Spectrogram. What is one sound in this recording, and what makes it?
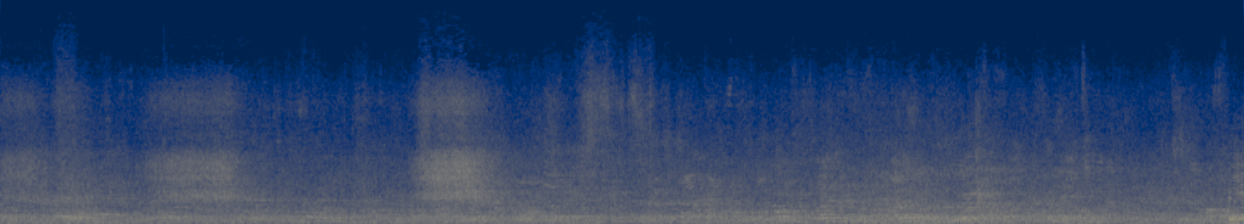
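Many people chatter at once in a large echoing hall.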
